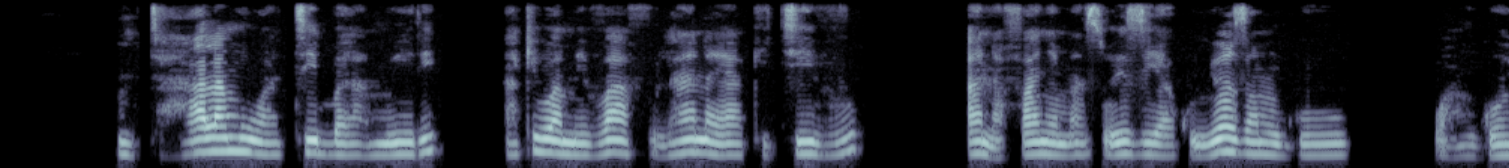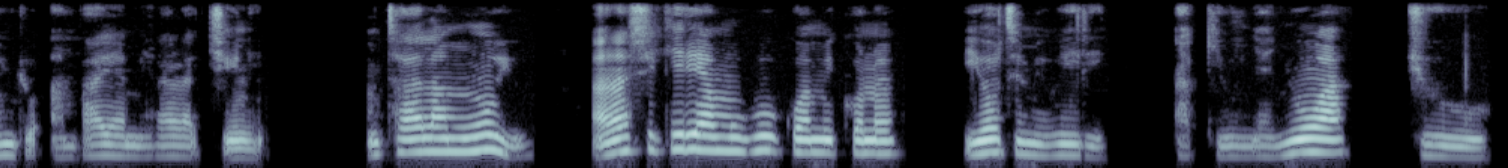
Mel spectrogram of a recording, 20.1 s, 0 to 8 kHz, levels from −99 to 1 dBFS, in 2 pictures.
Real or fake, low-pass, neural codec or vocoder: real; 7.2 kHz; none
